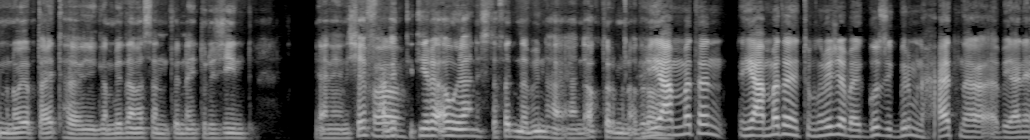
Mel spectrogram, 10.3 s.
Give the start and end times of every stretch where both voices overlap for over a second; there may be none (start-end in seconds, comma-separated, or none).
none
